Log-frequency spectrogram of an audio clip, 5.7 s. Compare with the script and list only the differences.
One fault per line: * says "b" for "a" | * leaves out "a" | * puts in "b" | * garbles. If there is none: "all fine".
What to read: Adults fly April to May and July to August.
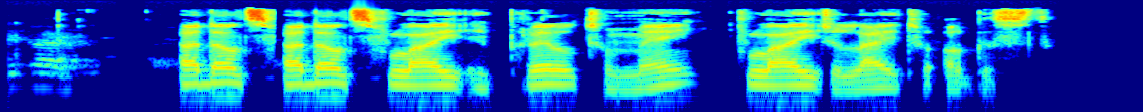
* puts in "adults"
* says "fly" for "and"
